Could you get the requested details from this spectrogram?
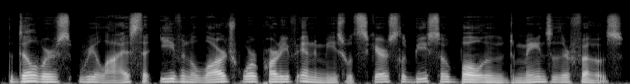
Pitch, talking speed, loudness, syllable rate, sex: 110 Hz, 210 wpm, -19 LUFS, 5.9 syllables/s, male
